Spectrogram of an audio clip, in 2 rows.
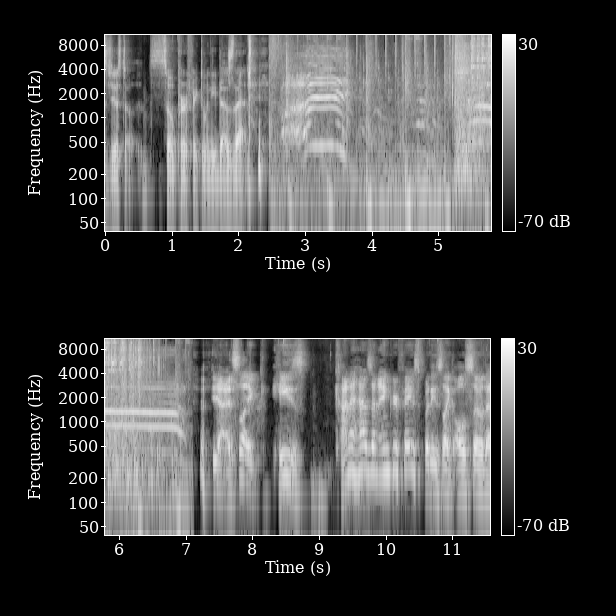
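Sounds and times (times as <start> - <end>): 
speech: 0.0 - 3.8, 7.2 - 11.5
sharp yell in a movie scene: 2.6 - 7.1
bright ringing clatter of shattering debris: 4.4 - 7.1
submachine gun being shattered in a movie scene: 5.1 - 6.6.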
